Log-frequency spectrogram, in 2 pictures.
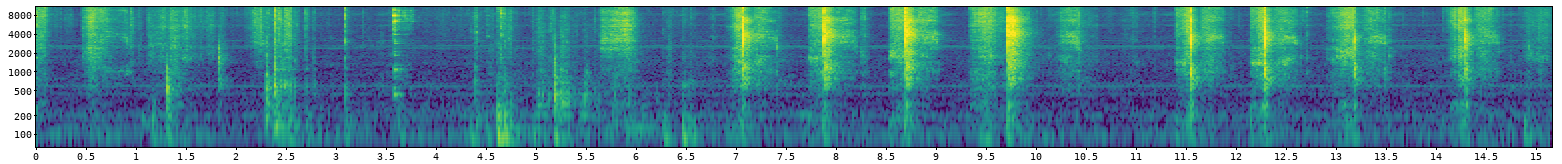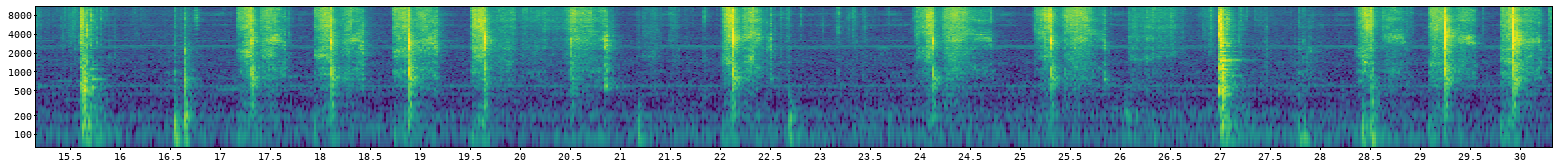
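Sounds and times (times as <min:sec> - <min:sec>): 
knife chopping apples on a board for a compote: 0:05.1 - 0:10.0, 0:11.4 - 0:14.6, 0:16.6 - 0:21.3, 0:22.0 - 0:22.5, 0:24.0 - 0:25.9, 0:27.0 - 0:27.4, 0:28.4 - 0:30.3.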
